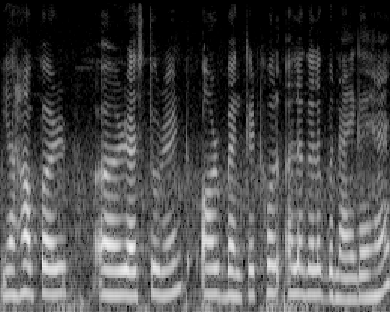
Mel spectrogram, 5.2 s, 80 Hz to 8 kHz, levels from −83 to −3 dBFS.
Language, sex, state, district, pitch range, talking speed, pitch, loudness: Hindi, female, Haryana, Rohtak, 235-255 Hz, 125 wpm, 245 Hz, -15 LUFS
